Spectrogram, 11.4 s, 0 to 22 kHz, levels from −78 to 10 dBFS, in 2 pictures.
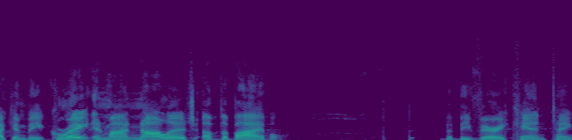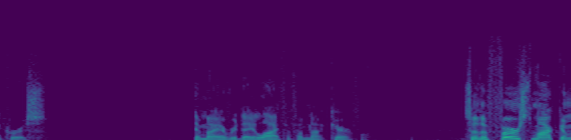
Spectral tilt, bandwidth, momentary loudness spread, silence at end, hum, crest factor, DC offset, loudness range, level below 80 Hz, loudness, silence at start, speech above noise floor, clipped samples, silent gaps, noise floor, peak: -4 dB/octave; 16.5 kHz; 17 LU; 0 s; none; 22 dB; under 0.1%; 11 LU; -78 dBFS; -35 LUFS; 0 s; 39 dB; under 0.1%; none; -75 dBFS; -16 dBFS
